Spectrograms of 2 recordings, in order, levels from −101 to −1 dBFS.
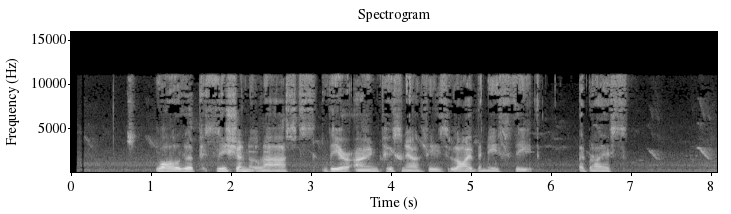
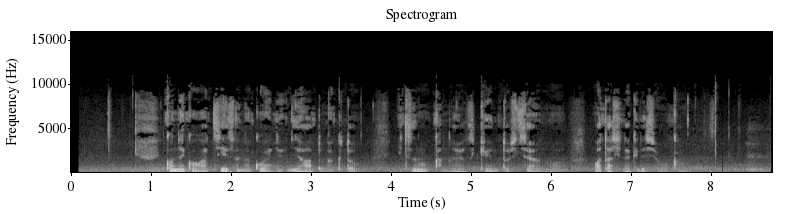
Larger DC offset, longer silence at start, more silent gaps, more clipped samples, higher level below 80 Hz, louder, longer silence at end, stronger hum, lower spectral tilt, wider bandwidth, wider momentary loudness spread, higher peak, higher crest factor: neither; about the same, 0.2 s vs 0.1 s; neither; neither; about the same, -64 dBFS vs -60 dBFS; first, -24 LUFS vs -31 LUFS; about the same, 0.05 s vs 0 s; neither; about the same, -4.5 dB/octave vs -5 dB/octave; first, 12 kHz vs 10.5 kHz; about the same, 16 LU vs 18 LU; about the same, -6 dBFS vs -8 dBFS; about the same, 20 dB vs 24 dB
